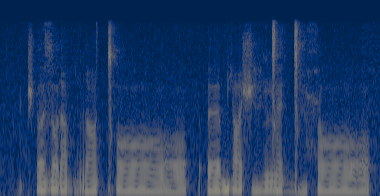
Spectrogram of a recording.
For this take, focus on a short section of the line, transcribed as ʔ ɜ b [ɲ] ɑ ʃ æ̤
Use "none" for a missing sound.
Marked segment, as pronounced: j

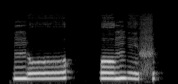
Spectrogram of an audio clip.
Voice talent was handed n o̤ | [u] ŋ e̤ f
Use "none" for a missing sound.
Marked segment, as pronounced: o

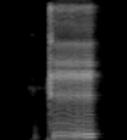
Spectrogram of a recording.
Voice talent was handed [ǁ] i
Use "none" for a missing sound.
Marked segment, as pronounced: k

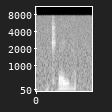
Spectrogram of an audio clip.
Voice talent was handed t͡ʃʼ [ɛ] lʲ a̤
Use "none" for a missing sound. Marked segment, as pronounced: ɛ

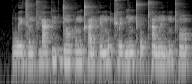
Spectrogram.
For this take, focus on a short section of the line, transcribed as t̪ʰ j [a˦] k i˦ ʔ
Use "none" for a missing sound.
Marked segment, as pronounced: a˦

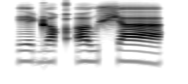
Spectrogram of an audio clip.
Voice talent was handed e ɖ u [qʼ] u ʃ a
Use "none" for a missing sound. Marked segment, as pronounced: qʼ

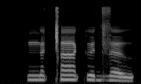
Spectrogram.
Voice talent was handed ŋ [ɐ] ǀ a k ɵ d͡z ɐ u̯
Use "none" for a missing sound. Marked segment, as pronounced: ɐ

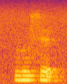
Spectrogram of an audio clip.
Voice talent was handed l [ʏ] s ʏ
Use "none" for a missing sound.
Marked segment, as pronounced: u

